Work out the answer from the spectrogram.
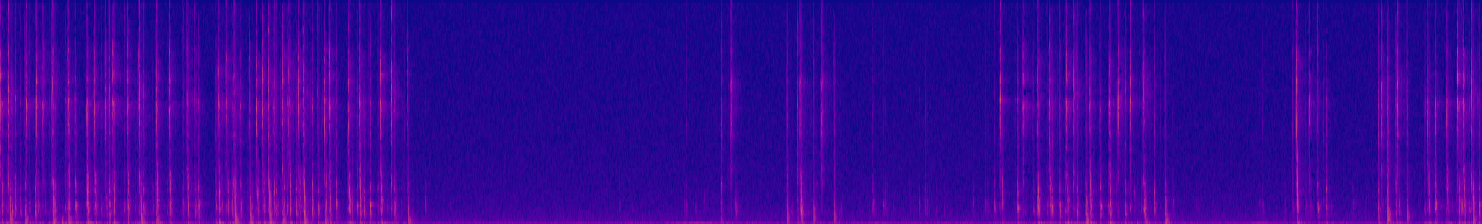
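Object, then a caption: Mechanical computer keyboard, plastic keycaps. A black backlit mechanical computer keyboard with plastic keycaps is fast-typed with fingertips, giving rapid clicky key presses. Dense bursts of bright, sharp clicks come in runs separated by short pauses, over a steady low hum.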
